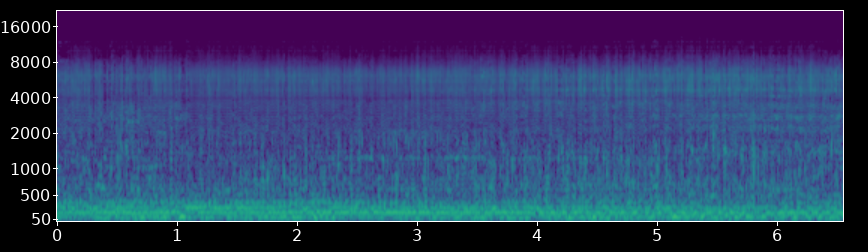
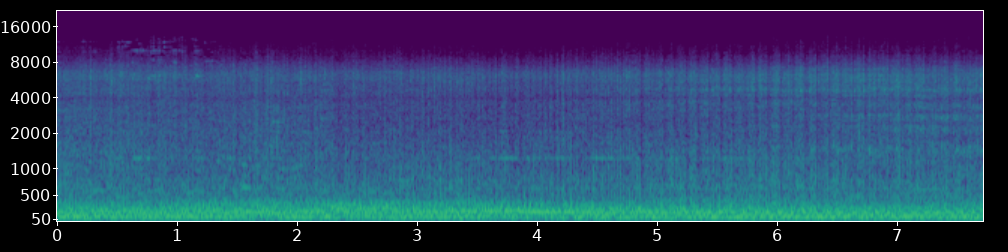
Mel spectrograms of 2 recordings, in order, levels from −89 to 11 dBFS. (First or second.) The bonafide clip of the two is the second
